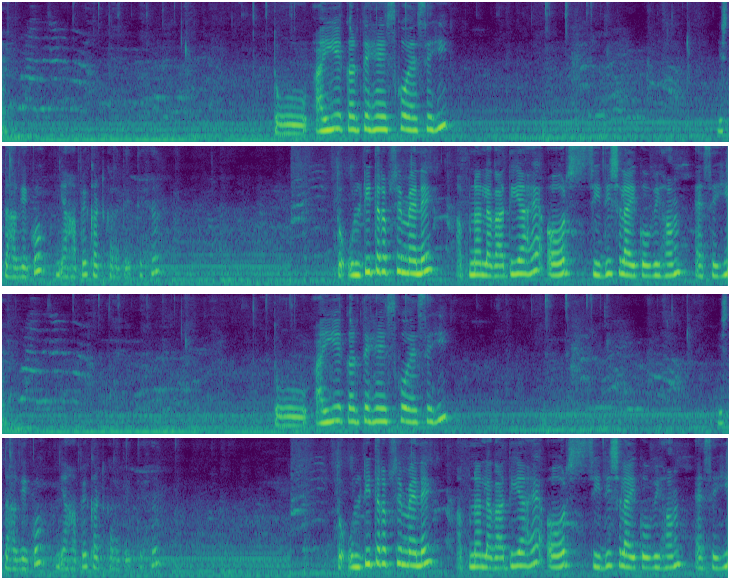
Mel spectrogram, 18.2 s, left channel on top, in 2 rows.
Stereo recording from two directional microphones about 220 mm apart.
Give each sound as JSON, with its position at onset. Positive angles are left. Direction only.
{"t": 3.9, "sound": "speech", "side_deg": 15}
{"t": 8.9, "sound": "speech", "side_deg": 15}
{"t": 13.3, "sound": "speech", "side_deg": 10}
